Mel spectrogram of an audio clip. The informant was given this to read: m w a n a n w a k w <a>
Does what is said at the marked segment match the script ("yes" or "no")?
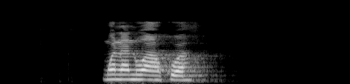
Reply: yes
